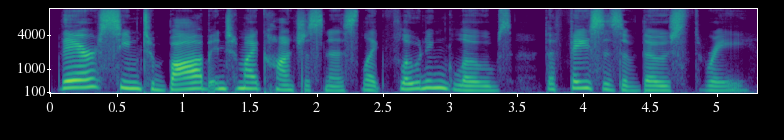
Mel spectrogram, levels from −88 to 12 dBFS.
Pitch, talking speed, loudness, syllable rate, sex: 210 Hz, 170 wpm, -18 LUFS, 4.9 syllables/s, female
